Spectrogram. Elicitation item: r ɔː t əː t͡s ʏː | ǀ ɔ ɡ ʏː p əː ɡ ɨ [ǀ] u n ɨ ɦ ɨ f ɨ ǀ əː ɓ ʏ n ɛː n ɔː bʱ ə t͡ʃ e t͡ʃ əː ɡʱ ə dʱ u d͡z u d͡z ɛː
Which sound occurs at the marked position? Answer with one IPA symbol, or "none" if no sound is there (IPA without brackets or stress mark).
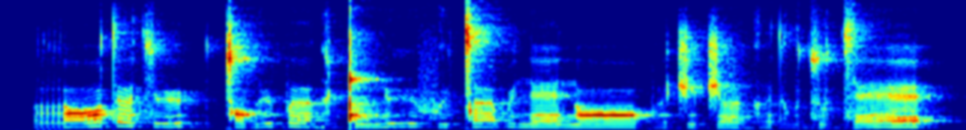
ǃ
